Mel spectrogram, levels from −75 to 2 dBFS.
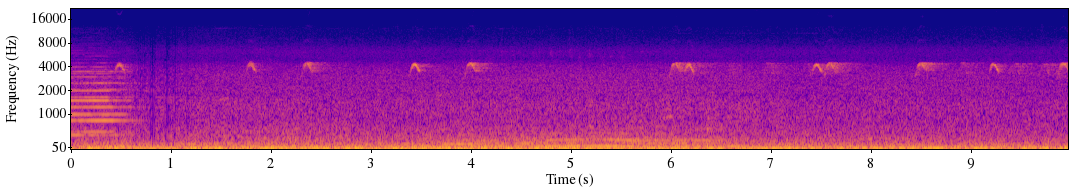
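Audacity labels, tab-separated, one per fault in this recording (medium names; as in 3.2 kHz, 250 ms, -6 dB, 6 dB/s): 0.610000	1.190000	clipped -16.5 dBFS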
